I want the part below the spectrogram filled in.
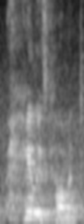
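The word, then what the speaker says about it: Halley's Comet: tell us what you know about Hal's Comet Haley's Comet as it's pronounced is visible every 75 to 76 years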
